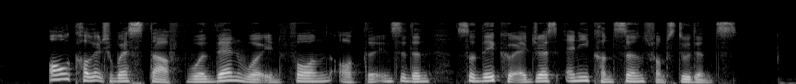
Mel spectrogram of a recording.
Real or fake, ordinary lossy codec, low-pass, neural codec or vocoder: real; none; 7.2 kHz; none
